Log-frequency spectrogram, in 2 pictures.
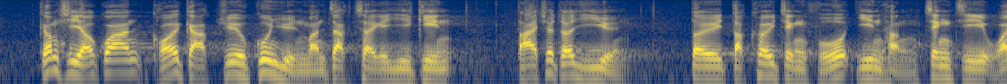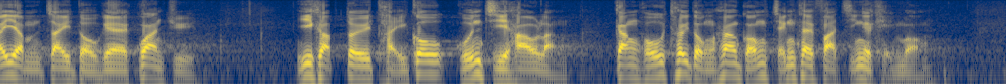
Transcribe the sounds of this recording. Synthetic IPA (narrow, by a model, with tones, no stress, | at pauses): kɐ˥mt͡sʰiː˧jɐ˨˧wkʷaː˥nkɔː˨˥jkaː˧k̚t͡ʃyː˨˥ji˧wkuː˥njyː˨˩nmɐ˨˩nt͡saː˧k̚t͡sɐ˧jkɛː˧jiː˧kiː˧n | t̪aː˧jt͡ʃʰt̚t͡ʃɔː˨˥jiː˨˧jy̰ː˨˩n | t̪ɵ˧ɥt̪ɐ˨kʰːɵ˥ɥt͡sɪ˧ŋfuː˨˥jiː˨nɦɐ̰˨˩ŋt͡sɪ˧ŋt͡siː˨wɐ̰˨˥jːɐ˨mt͡sɐ˧jt̪o˨wkɛ˧kʷaː˥nt͡ʃy̰ː˨ | jiː˨˧kʰɐ˨p̚t̪ɵ˧ɥt̪ʰɐ˨˩jko˥wkuː˨˥nt͡siː˨ɦaː˨wlɐ̰˨˩ŋ | kɐ˧ŋɦo˨˥wt̪ʰɵ˥ɥt̪ʊ˨ŋɦœː˥ŋkɔː˨˥ŋt͡sɪ˨˥ŋt̪ʰɐ˨˥jfaː˧t̚t͡siː˨˥nkɛ˧kʰḛ˨˩jmɔ̰ː˨˩ŋ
